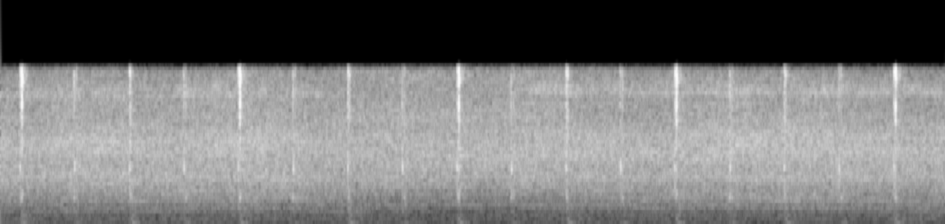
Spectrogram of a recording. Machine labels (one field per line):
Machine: valve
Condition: normal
